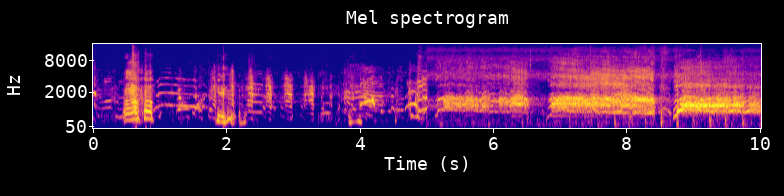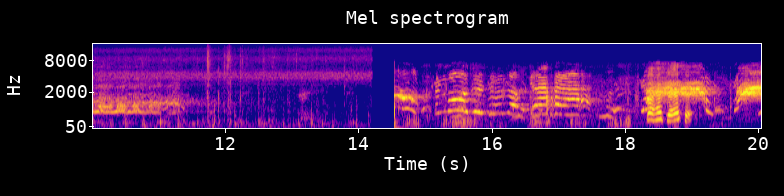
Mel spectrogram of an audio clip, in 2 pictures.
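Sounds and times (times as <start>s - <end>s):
voices: 0.0s - 11.6s
child's voice: 14.6s - 18.3s.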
